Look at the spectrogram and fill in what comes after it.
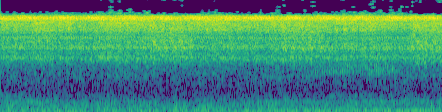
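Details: Male cicadas calling to attract females at dusk on a summer night in Georgia, USA, forming a dense, unbroken high shimmering drone topped by a thin ringing whine, steady in loudness throughout, with a soft low rumble underneath.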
